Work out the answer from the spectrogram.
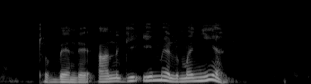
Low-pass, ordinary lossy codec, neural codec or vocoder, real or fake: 7.2 kHz; none; codec, 16 kHz, 4 kbps, X-Codec, HuBERT features, trained on LibriSpeech; fake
